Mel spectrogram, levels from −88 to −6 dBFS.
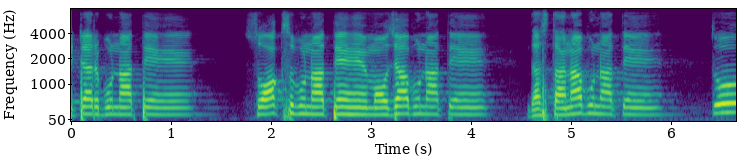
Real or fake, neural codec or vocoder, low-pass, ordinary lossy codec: real; none; 7.2 kHz; Opus, 24 kbps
